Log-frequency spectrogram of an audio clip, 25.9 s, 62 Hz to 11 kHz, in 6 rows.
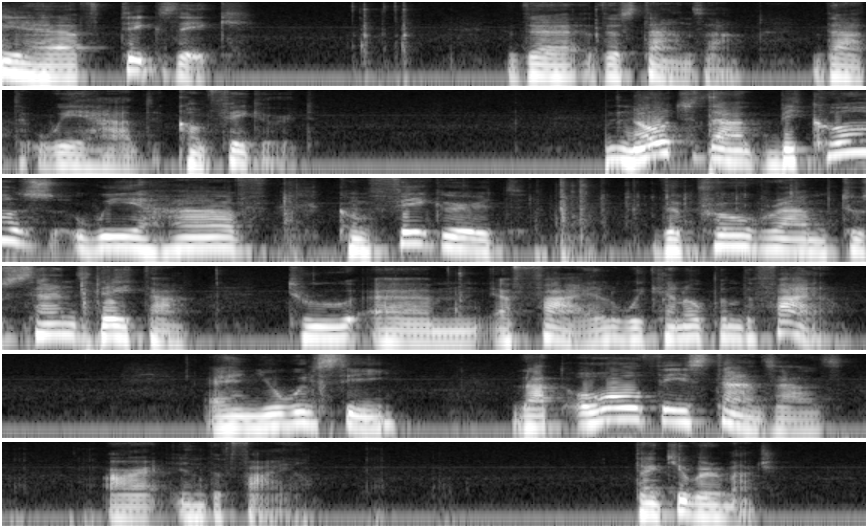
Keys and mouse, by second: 0.8 click, 1.9 click, 11.4 space, 12.1 q, 12.3 e, 14.0-15.2 drag, 16.2 click, 18.9 click, 22.0 middle click, 22.5 middle click, 23.7-25.9 middle drag.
